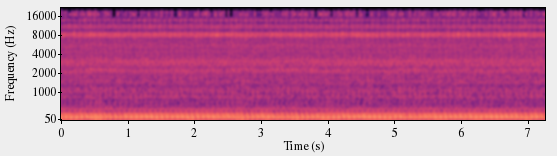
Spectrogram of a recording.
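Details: KTM RC8R with a swapped 2020+ third-gen 1290 Super Duke engine and electronics, first start after the swap: deep, even pulsing idle at a steady rate, no misses or knocks; normal idle.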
